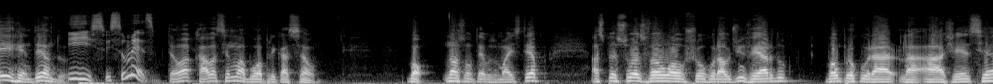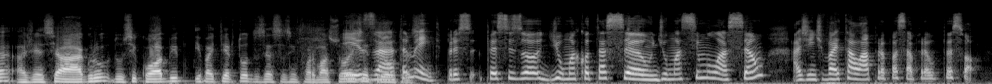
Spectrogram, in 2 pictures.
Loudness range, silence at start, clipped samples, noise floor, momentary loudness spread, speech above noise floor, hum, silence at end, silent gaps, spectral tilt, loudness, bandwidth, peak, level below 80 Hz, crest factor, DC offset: 5 LU; 0 s; under 0.1%; -36 dBFS; 10 LU; 22 dB; none; 0.2 s; none; -6.5 dB/octave; -15 LUFS; 12 kHz; -2 dBFS; -36 dBFS; 12 dB; under 0.1%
